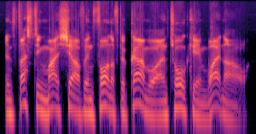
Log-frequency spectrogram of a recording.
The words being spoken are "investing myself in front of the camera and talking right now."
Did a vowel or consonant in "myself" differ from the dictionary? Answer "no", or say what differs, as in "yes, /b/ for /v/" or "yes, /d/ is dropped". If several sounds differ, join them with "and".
yes, /ʃ/ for /s/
